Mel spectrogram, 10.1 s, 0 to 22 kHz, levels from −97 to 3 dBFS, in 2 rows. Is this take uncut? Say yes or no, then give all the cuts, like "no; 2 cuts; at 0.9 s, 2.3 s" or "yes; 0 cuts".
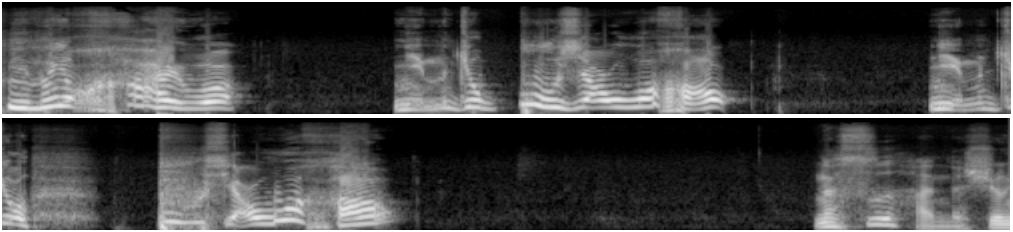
yes; 0 cuts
